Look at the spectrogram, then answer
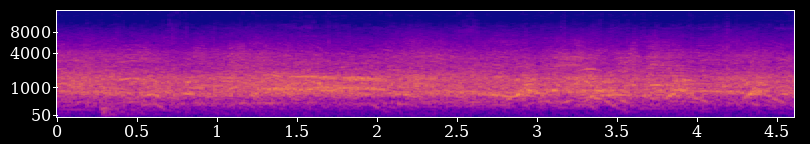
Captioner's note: crowd yelling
